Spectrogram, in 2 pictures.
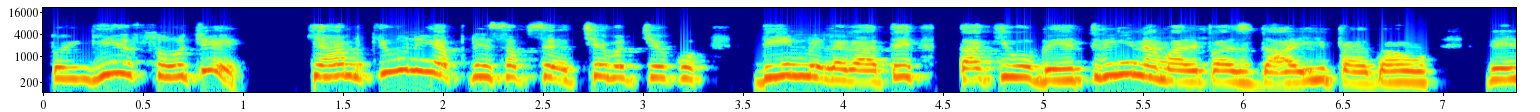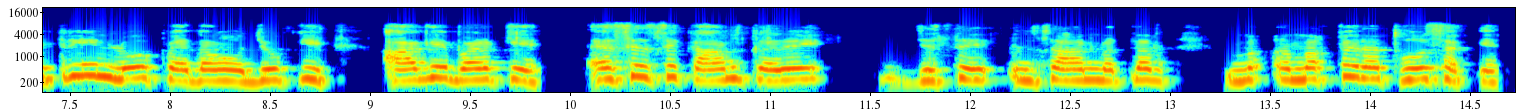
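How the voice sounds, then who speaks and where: A woman with a high, mellow voice gives an earnest religious talk, asking her listeners one rhetorical question after another. She mixes English words into her speech. The recording is dull and lo-fi. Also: no room sound. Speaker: religious speaker.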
